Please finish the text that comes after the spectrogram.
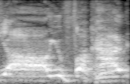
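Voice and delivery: slow, high hyped yell; mock hype yell; hyped shout. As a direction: shout it like backstage fans. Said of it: "everyone's like".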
